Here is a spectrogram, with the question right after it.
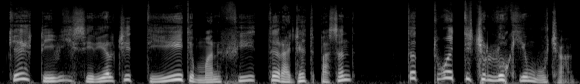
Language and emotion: Kashmiri, disgusted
